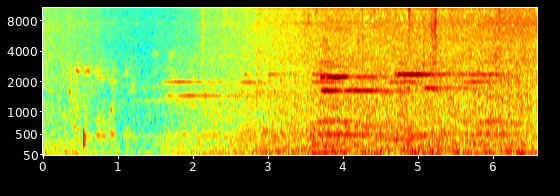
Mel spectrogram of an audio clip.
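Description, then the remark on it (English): Bells strike the hour of 6 p.m., ringing out with sustained, overlapping tones that swell and linger over a steady wash of background noise. “The bells strike 6 p.m.”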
